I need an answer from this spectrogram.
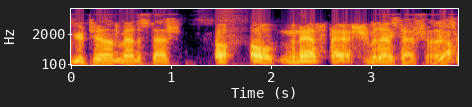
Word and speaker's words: Manastash: that I guess all right how do you pronounce the name of your town manastash oh oh manastash manastash that's right thank you uh and uh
